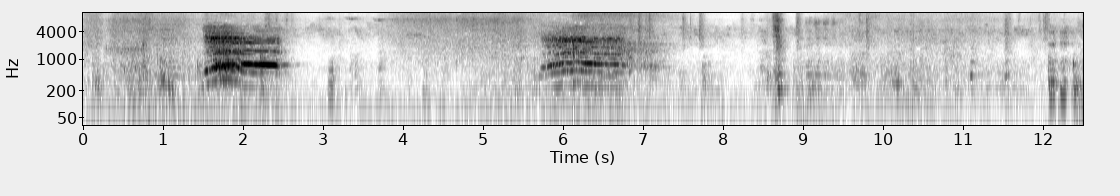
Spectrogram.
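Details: Goat kids bleating twice, about four seconds apart, each call a wavering, nasal cry, with quiet shuffling and light clicks between.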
